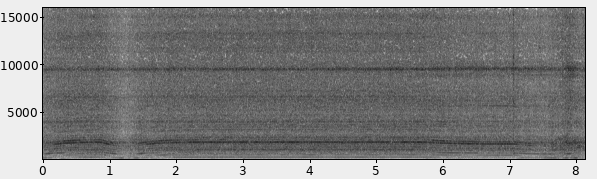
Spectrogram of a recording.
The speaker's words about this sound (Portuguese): A batata doce, o leite de amêndoa, uma pitada de canela. Eu vou usar alfarroba, mas você pode usar cacau. E as tâmaras hidratadas sem caroço no meu liquidificador. Vamos bater isso tudo e formar um creme lisinho, bem bonito. Bate aí que eu quero ver.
